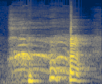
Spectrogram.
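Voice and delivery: high burst of real laughter. Real, not acted. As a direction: crack up at your own goofy voice. Laughing at own silly voice.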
